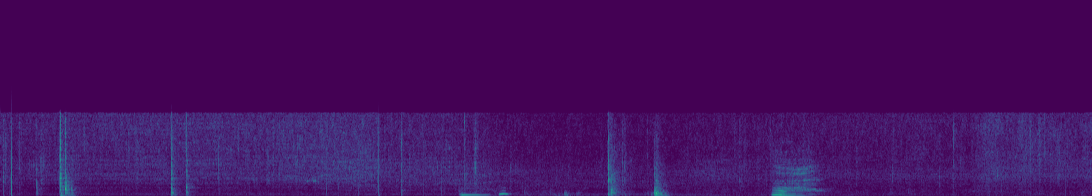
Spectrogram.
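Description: An egg frying in a pan gives a steady, even sizzle, a bright hiss that runs throughout with a few sharper pops and crackles rising above it.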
